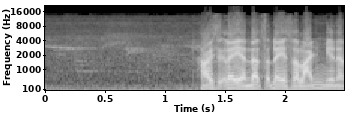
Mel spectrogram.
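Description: A man speaking in Khmer, starting after a pause of just over a second with only faint background noise.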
